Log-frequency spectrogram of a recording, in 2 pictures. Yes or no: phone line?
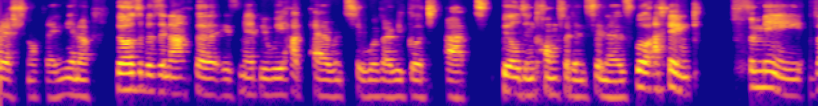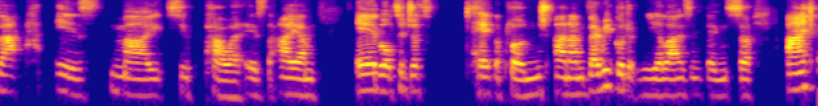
no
